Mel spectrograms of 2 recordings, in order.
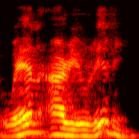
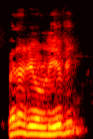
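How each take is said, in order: First: It is said slowly, one word at a time. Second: It is said very quickly, words run together. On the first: "Mas aqui não" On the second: "Muito rápido"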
